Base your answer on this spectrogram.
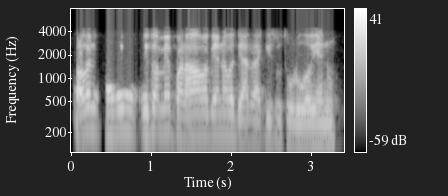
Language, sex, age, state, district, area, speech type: Gujarati, male, 18-30, Gujarat, Mehsana, rural, conversation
